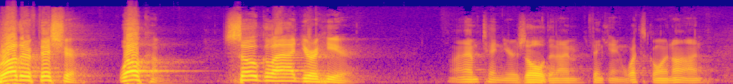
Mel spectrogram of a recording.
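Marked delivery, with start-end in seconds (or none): 0.0-3.6 big, resounding, booming, very loud voice. Telling of entering church at ten and being greeted by a booming voice. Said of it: "a booming voice calling out to me".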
